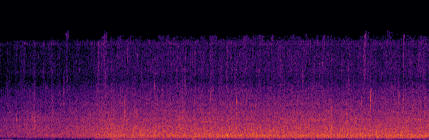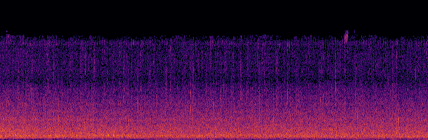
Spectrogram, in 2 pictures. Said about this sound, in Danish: Og det lyder rigtig meget af regnvejr for mig. Ja, det er også det er regnvejr.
